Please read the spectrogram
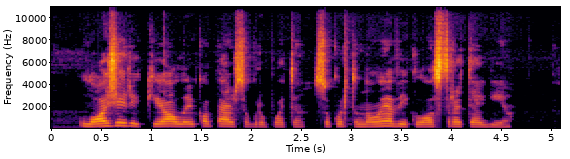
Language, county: Lithuanian, Vilnius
